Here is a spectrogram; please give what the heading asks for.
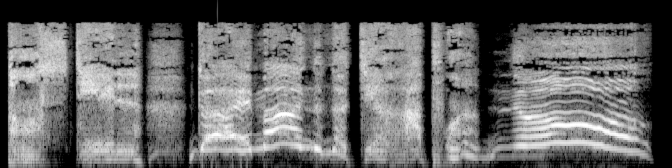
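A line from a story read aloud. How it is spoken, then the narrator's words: Moaning. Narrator (French): gémit Caliban parmi les ombres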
